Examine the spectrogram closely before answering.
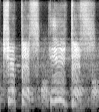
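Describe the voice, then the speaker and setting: An actor playing a fiery dystopian street preacher in a video game, ranting in an impassioned, declamatory way. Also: male voice, very high voice, big pitch swings, drawn-out words, pushed and bright, husky, far from the mic, soft background music, heavily acted. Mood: bitter, preaching. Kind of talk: dramatic video game monologue.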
